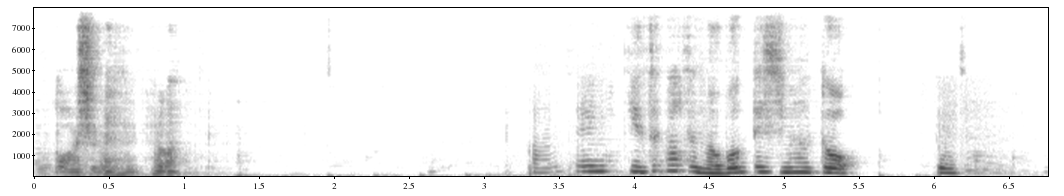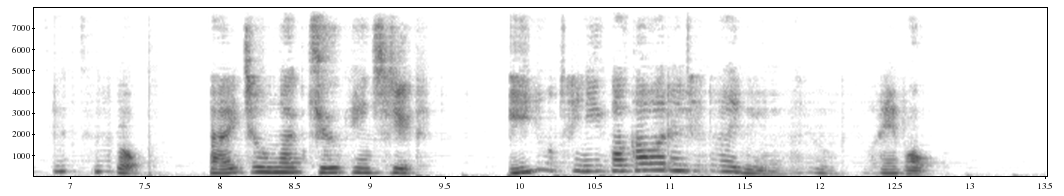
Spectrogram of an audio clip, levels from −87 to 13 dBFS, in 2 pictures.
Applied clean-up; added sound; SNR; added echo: neural mask model DeepFilterNet 3.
